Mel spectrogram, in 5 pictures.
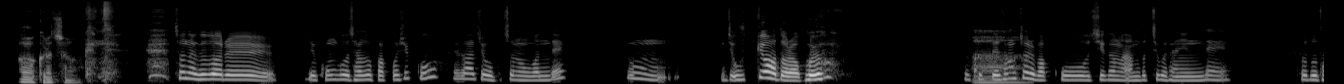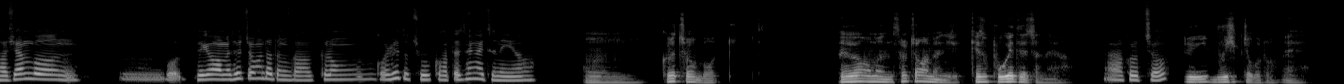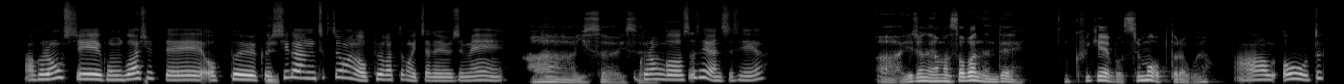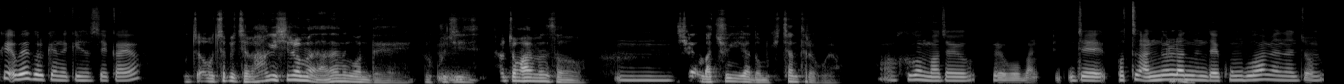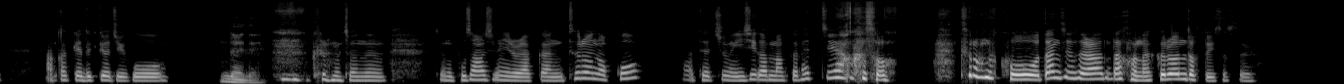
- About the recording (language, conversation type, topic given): Korean, unstructured, 어떻게 하면 공부에 대한 흥미를 잃지 않을 수 있을까요?
- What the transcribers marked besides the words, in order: laughing while speaking: "근데"; laughing while speaking: "웃겨하더라고요"; other background noise; tapping; throat clearing; laugh; laughing while speaking: "그러면"; laughing while speaking: "하고서 틀어놓고 딴짓을 한다거나"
